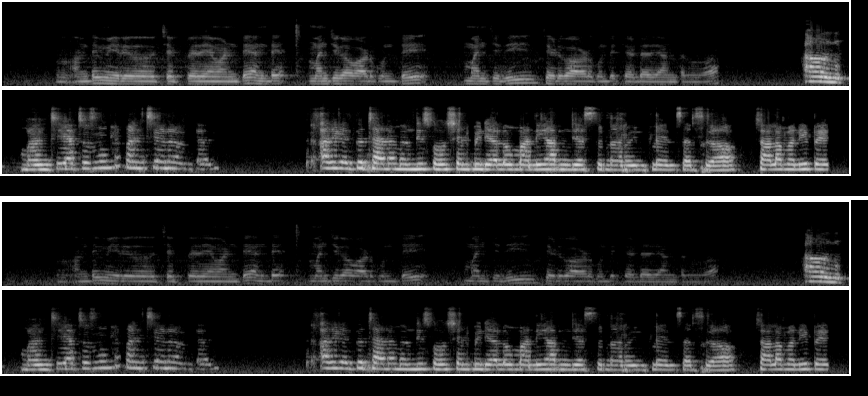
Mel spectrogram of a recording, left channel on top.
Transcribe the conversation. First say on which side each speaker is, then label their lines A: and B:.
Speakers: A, on the left; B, on the left.
A: అంటే మీరు చెప్ చెప్పద ఏమంటే అంటే మంచిగా వాడుకుంటే మంచిది చెడుగా ఆడుకుంటే చెడు అది అంటారు
B: అవును మంచిగా చసుకుంటే మంచిగానే ఉంటారు అదిగనుక
A: అవును
B: చాలా మంది సోషల్ మీడియాలో మనీ అర్ని చేస్తున్నారు ఇన్ఫ్లుయన్సర్స్ గా చాలా మనీ పే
